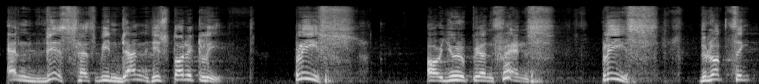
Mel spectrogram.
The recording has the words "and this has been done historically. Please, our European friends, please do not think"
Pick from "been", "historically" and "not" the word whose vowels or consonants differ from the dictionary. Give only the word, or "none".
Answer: none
